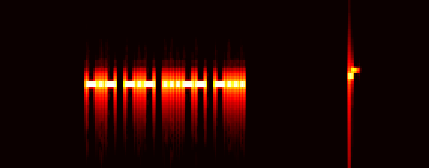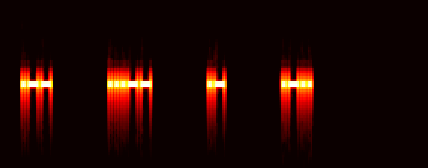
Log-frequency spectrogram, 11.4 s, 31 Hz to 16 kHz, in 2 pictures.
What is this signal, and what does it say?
Morse code, heard as a keyed tone, about 27 wpm, spaced as for 14 wpm, 700 Hz. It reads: KK3B W3AL
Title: USA Call Signs - 4 Characters - 6x Character Spacing - 28wpm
